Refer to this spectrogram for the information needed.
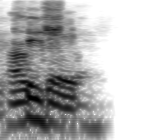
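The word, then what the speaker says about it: Ke'Shawn: How you say his name? Kayshon Vaughn? – You got it, Kayshon.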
